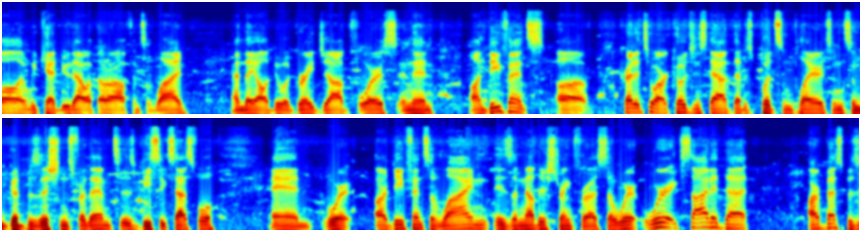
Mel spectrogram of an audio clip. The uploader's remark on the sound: Broadcasting live from Enloe High School in Raleigh ahead of their homecoming football game against Broughton.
